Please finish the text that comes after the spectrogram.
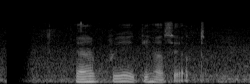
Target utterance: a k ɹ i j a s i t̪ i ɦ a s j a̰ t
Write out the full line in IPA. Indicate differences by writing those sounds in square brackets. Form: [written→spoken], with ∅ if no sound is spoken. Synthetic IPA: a [k→p] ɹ i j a [s→∅] i t̪ i ɦ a s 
